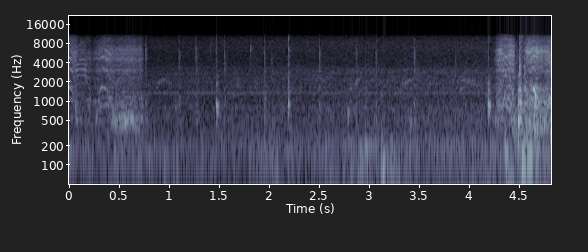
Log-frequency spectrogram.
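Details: Irregular ticking and clicking over a low rumble during a morning safari game drive, with brief rustling bursts near the start and end.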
